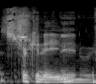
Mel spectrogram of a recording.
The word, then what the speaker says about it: strychnine: Strychnine.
